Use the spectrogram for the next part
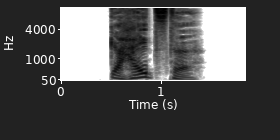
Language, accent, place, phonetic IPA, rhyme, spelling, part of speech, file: German, Germany, Berlin, [ɡəˈhaɪ̯t͡stə], -aɪ̯t͡stə, geheizte, adjective, De-geheizte.ogg
- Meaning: inflection of geheizt: 1. strong/mixed nominative/accusative feminine singular 2. strong nominative/accusative plural 3. weak nominative all-gender singular 4. weak accusative feminine/neuter singular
